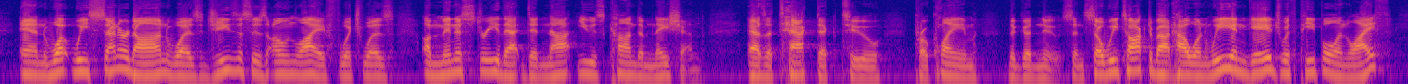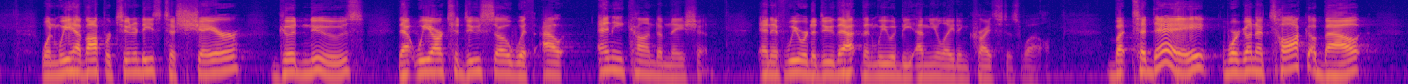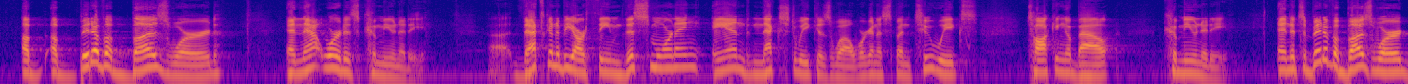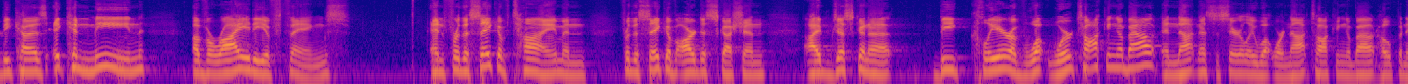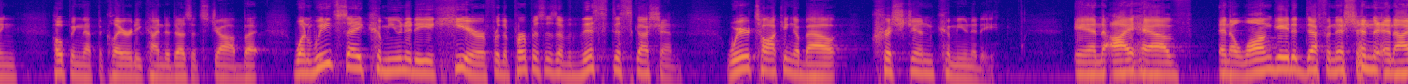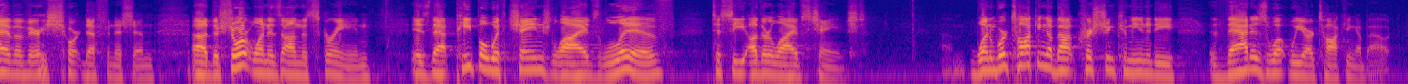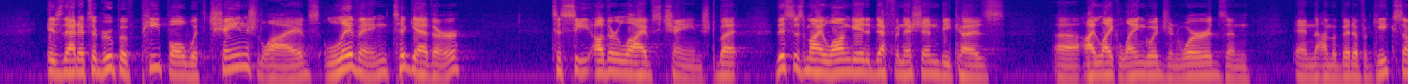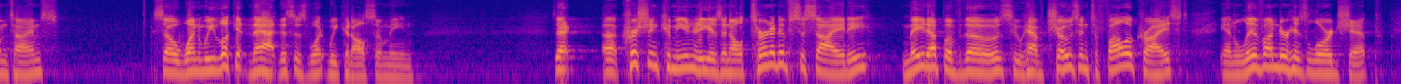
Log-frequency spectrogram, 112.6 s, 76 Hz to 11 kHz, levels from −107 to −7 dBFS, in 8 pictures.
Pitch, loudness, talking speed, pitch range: 145 Hz, -39 LUFS, 165 wpm, 130-170 Hz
